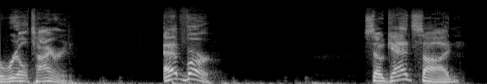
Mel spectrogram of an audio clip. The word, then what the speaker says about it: Saad: So Gad Saad, I think he pronounces sad, actually. It just is S-A-A-D.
